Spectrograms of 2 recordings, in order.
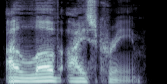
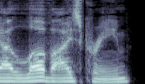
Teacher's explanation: the emphasis on love makes the sentence feel more engaging and authentic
